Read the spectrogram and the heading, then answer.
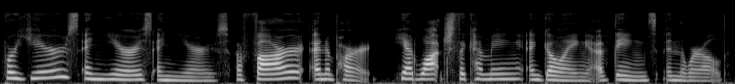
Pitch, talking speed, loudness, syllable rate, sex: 225 Hz, 170 wpm, -20 LUFS, 3.7 syllables/s, female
